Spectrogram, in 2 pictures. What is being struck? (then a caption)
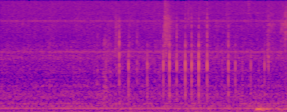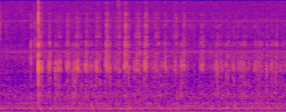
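Coated scratch-art board on card backing. A book-sized scratch-art etch board, a black coating over a colored layer on a card backing, lies flat on a wooden table while one hand holds it steady and the other scratches lines into it with a wooden-handled stylus. Quick, dry, bright scratching strokes come in bursts over a steady low hum, with a sharper click about two-thirds of the way through before denser scratching continues to the end.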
